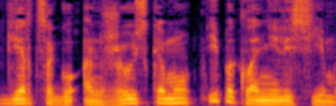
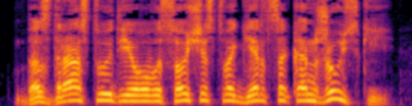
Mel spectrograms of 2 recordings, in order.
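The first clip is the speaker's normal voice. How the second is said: higher-pitched cheer for the duke; crowd acclamation; 8 semitones higher than usual. A narrator's reading. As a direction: cry it out like an acclaiming crowd, without full shouting. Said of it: "закричали все присутствующие". (возглас приветствующей толпы)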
